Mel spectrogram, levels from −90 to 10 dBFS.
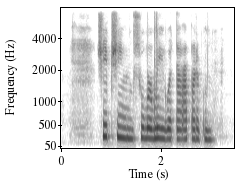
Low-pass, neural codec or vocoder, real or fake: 7.2 kHz; autoencoder, 22.05 kHz, a latent of 192 numbers a frame, VITS, trained on one speaker; fake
